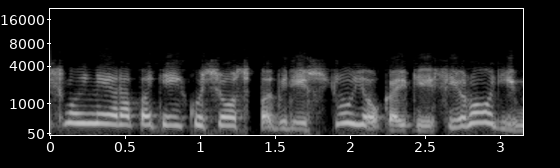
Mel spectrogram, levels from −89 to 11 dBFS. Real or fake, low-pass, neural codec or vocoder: fake; 7.2 kHz; codec, 16 kHz, 4 kbps, FunCodec, trained on LibriTTS, 50 frames a second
